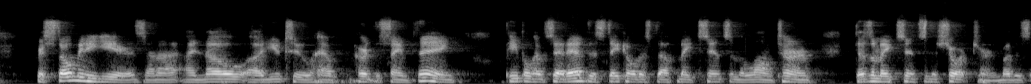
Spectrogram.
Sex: male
